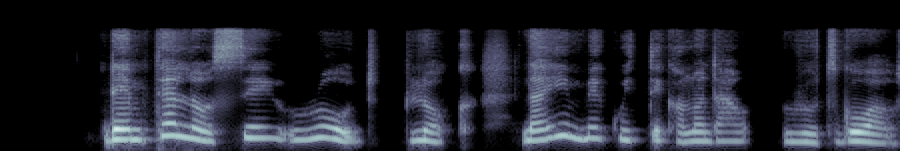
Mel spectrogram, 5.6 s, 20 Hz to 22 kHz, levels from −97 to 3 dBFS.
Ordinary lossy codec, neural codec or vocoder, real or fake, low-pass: none; codec, 24 kHz, 0.9 kbps, DualCodec; fake; 10.8 kHz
